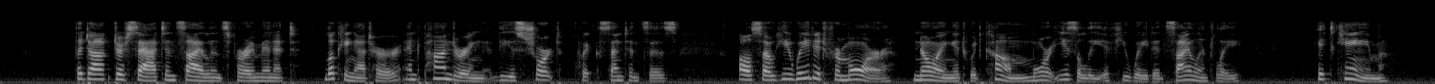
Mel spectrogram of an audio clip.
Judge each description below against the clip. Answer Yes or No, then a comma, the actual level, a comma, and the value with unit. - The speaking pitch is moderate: Yes, medium, 180 Hz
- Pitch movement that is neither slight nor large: No, wide, 6.6 semitones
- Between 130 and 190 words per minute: Yes, average, 140 wpm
